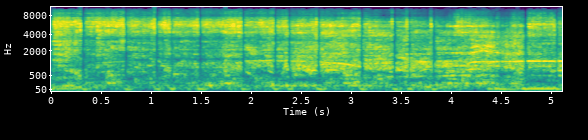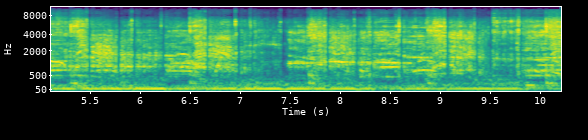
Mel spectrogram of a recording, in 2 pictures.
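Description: Loud live industrial metal band playing through a large hall PA, with vocals over distorted guitars and drums, heard from within the audience. A heavy bass low end comes in about halfway through.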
